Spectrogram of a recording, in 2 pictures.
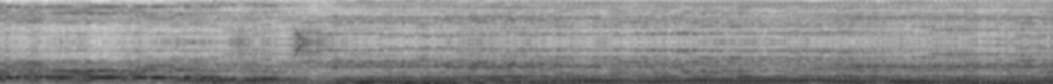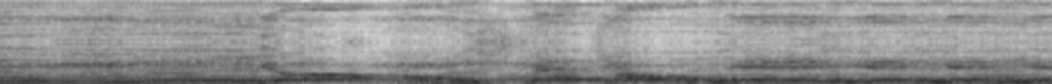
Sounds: Female singing, Singing, Music

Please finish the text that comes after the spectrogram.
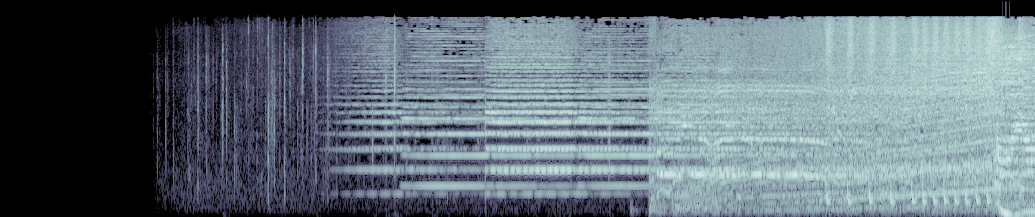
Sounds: Electronic music, Electronic dance music, Music

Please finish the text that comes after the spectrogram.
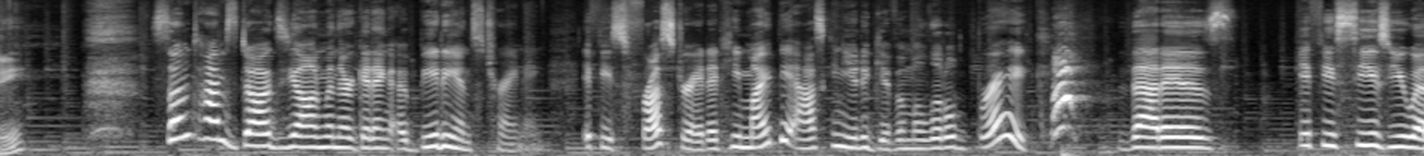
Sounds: Dog

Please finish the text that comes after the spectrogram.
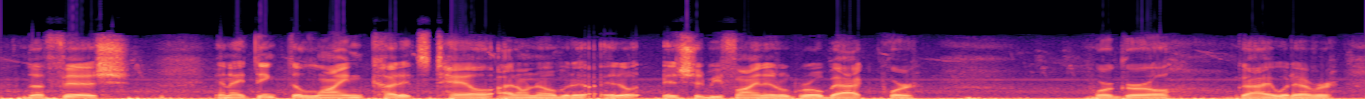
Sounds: Gurgling, Speech

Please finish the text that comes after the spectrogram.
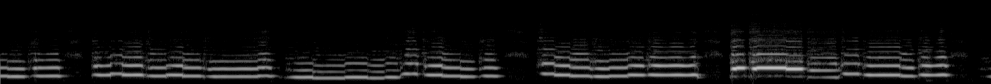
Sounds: Wind instrument, Flute

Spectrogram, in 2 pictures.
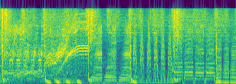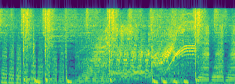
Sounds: Music, Electronic music, Dubstep

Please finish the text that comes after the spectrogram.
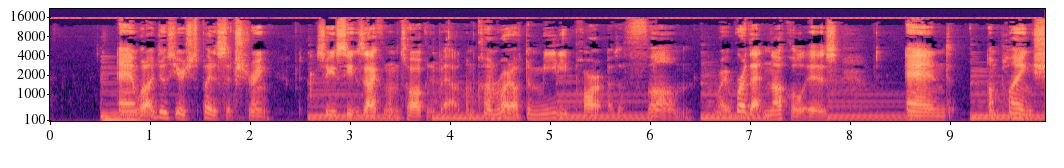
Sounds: Speech, Plucked string instrument, Musical instrument, Guitar, Music

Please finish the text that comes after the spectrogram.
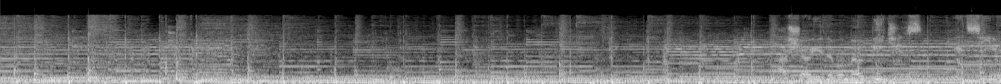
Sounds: Music, Speech

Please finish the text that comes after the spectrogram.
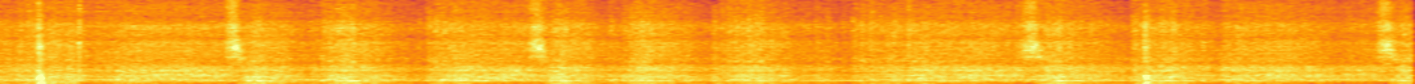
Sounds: Engine, Vehicle

